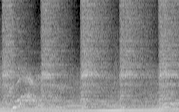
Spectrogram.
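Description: Live rock band playing loudly: bass guitar, electric guitar and drum kit holding a sustained chord, with cymbal wash over a steady low bass note.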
